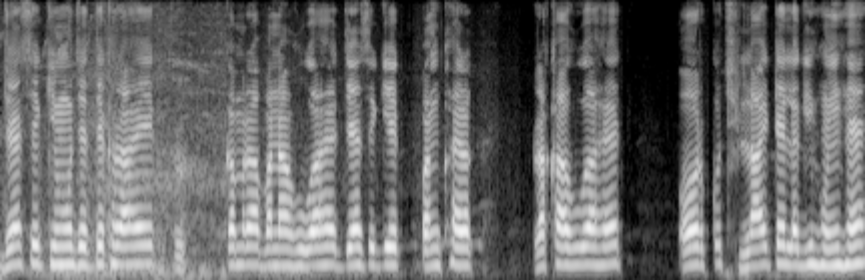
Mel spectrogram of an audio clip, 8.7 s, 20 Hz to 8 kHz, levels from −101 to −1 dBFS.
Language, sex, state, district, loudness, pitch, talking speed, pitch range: Hindi, male, Madhya Pradesh, Katni, -14 LUFS, 190 Hz, 165 wpm, 180-195 Hz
